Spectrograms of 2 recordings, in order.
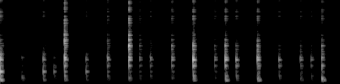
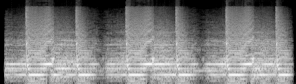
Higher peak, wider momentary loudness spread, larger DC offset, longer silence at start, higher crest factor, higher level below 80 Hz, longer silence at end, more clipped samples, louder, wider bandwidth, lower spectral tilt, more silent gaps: about the same, 0 dBFS vs 0 dBFS; first, 23 LU vs 4 LU; neither; about the same, 0 s vs 0.05 s; first, 30 dB vs 4 dB; second, under -90 dBFS vs -26 dBFS; about the same, 0.15 s vs 0.05 s; second, under 0.1% vs 5%; second, -27 LUFS vs -3 LUFS; first, over 20 kHz vs 16.5 kHz; second, 0 dB/octave vs -3 dB/octave; first, 0.06-0.42 s, 0.48-0.64 s, 0.70-1.92 s, 1.98-2.25 s, 2.31-2.57 s, 2.63-3.21 s vs none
